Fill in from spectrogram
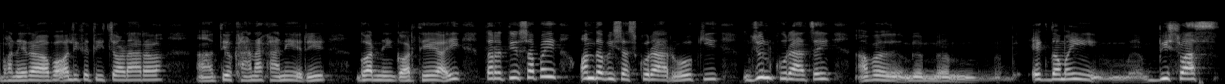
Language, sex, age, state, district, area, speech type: Nepali, female, 45-60, West Bengal, Kalimpong, rural, spontaneous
